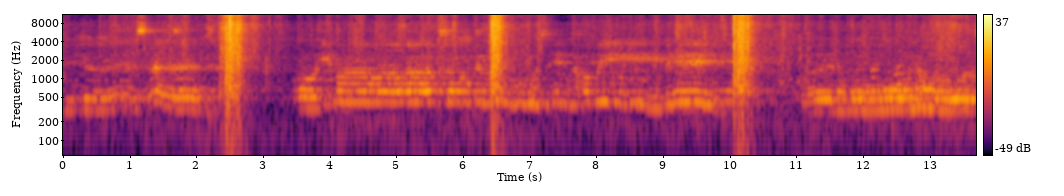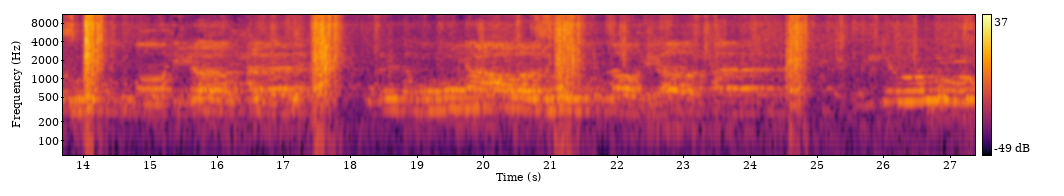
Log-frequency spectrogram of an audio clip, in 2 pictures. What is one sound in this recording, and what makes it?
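A crowd of men chants together in a loud chorus outdoors.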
